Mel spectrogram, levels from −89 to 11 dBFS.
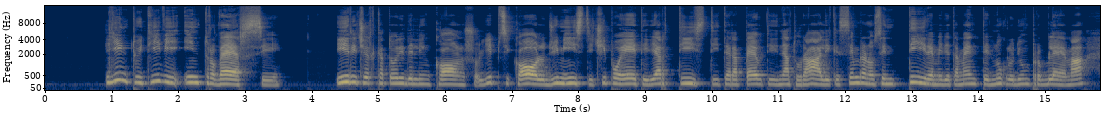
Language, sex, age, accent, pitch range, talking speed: Italian, female, 40-59, native, 170-215 Hz, 100 wpm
